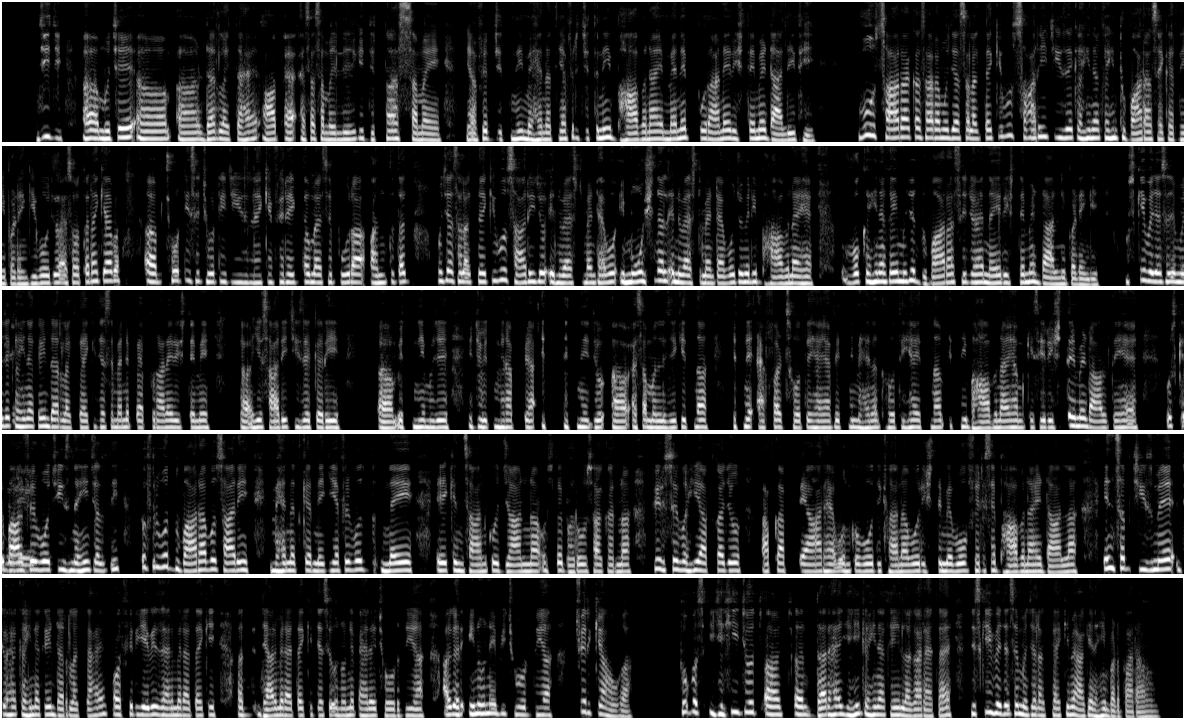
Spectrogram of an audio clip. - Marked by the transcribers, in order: in English: "इन्वेस्टमेंट"; in English: "इमोशनल इन्वेस्टमेंट"; in English: "एफर्ट्स"
- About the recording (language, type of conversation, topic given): Hindi, advice, मैं भावनात्मक बोझ को संभालकर फिर से प्यार कैसे करूँ?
